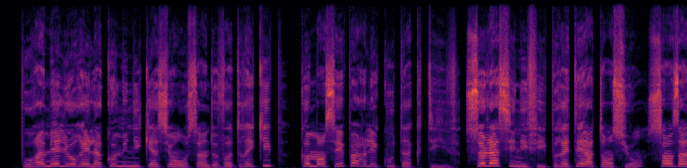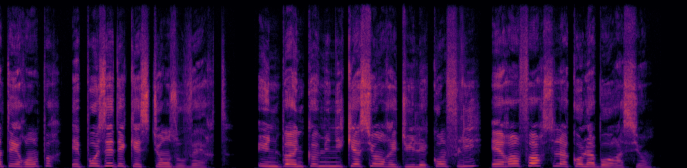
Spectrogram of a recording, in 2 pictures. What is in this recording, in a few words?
E-Learning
